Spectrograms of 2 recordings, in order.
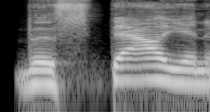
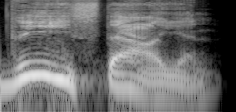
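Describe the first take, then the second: First: 'The' is said with a short, reduced vowel. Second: 'The' is said with a long 'ee' vowel. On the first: The speaker calls it wrong. "So I said Megan the uh" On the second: The speaker calls it right. "and it's Megan the Stallion"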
